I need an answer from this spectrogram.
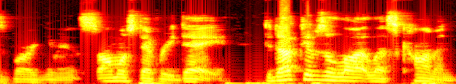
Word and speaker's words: deductive: are called deductive arguments, or deductive. We're just talking about them and not stressing the first syllable.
